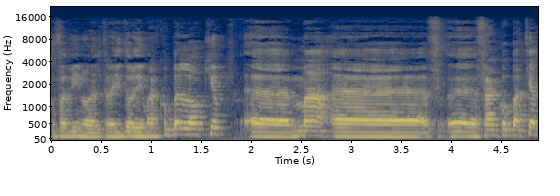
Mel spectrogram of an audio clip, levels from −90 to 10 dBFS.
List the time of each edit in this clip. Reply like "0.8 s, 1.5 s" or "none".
1.8 s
